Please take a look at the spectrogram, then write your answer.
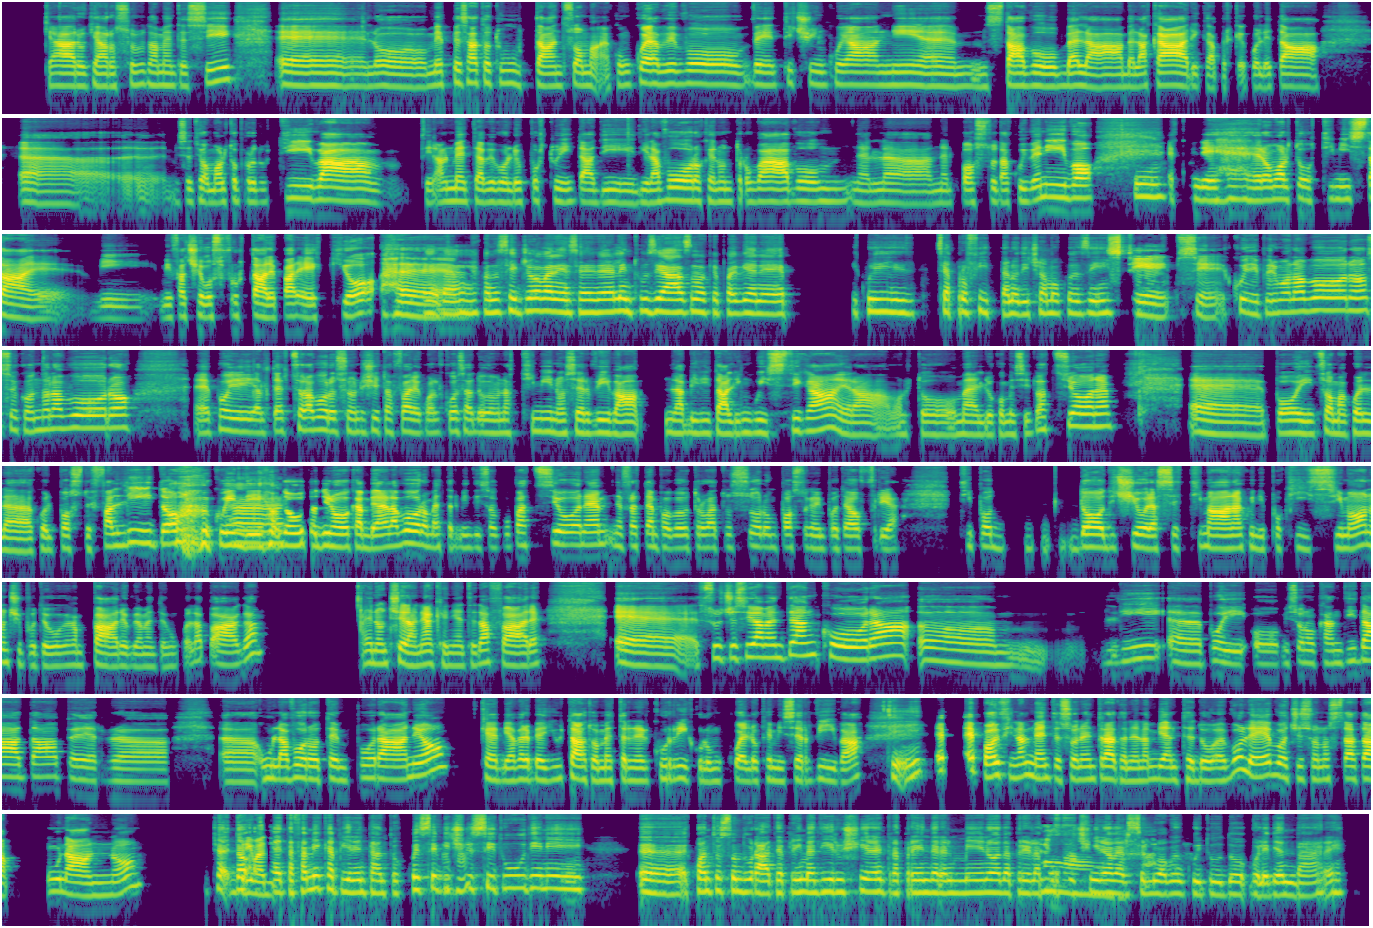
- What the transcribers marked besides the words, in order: tapping; sigh; other background noise; laughing while speaking: "fallito"; laughing while speaking: "ho"; "Cioè" said as "ceh"
- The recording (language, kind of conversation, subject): Italian, podcast, Quali segnali indicano che è ora di cambiare lavoro?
